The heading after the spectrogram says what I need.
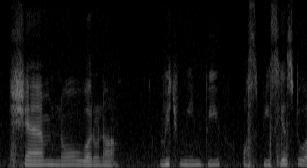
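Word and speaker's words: शं नो वरुणः: Indian Navy contain the motto Sam no Varuna, pronounced Sham no Varuna, which mean be auspicious to us, O Varun.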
